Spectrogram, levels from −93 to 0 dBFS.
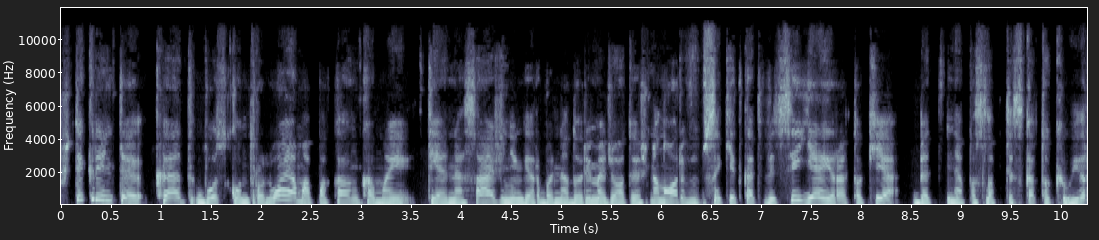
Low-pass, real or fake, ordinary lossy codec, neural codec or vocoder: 10.8 kHz; real; MP3, 96 kbps; none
